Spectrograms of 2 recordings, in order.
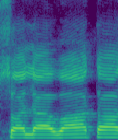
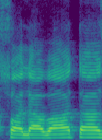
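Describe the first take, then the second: The two takes are said the same way.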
